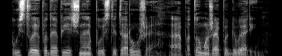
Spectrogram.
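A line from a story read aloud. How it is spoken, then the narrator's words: Forced calm, even voice. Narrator (Russian): спокойным, ровным голосом сказал, хотя на самом деле спокоен вовсе не был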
